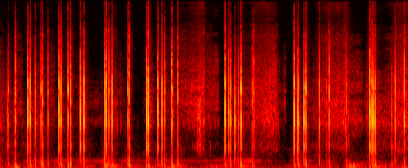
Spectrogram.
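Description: Long acrylic nails tap and scratch the surface of a flat yellow paper envelope or card held in both hands near the microphone. About twenty sharp, crisp clicks come in quick, uneven bursts, with soft, bright, papery scratching between them.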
